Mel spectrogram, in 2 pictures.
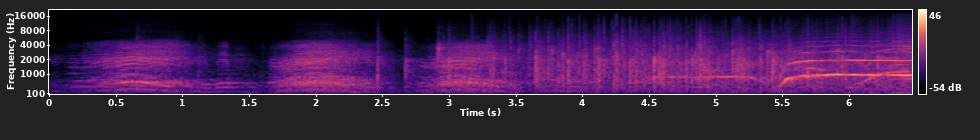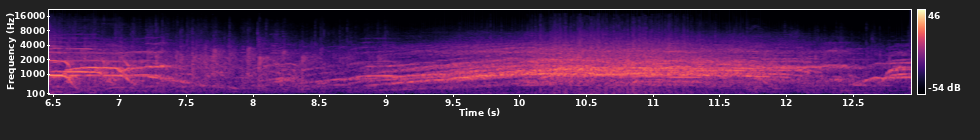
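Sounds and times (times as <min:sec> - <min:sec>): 
crowd shouting hooray: 0:04.5 - 0:12.9.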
